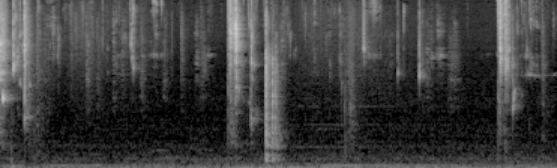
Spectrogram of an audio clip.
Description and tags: Small Splah
liquid, splash, water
